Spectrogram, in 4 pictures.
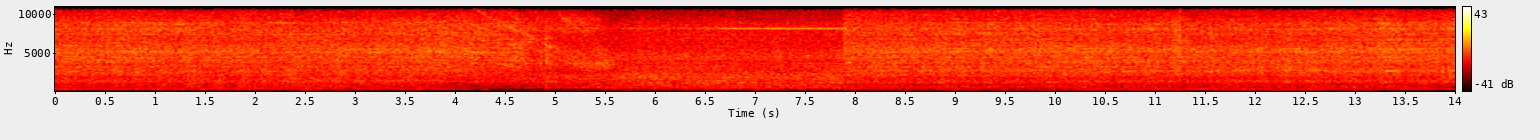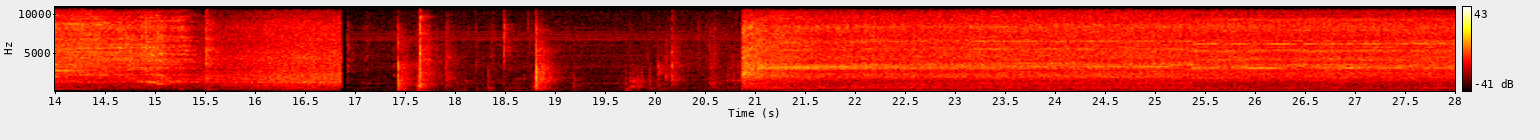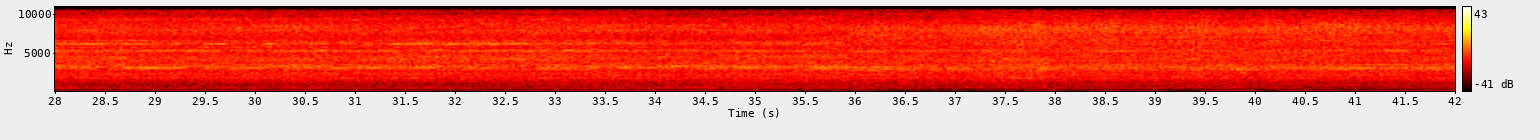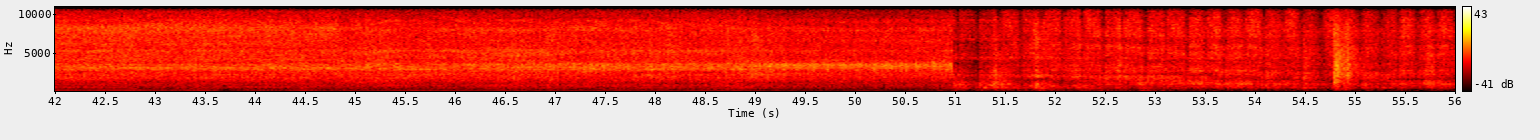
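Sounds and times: orbital sander running: 0.0 - 16.9, 20.8 - 56.0.

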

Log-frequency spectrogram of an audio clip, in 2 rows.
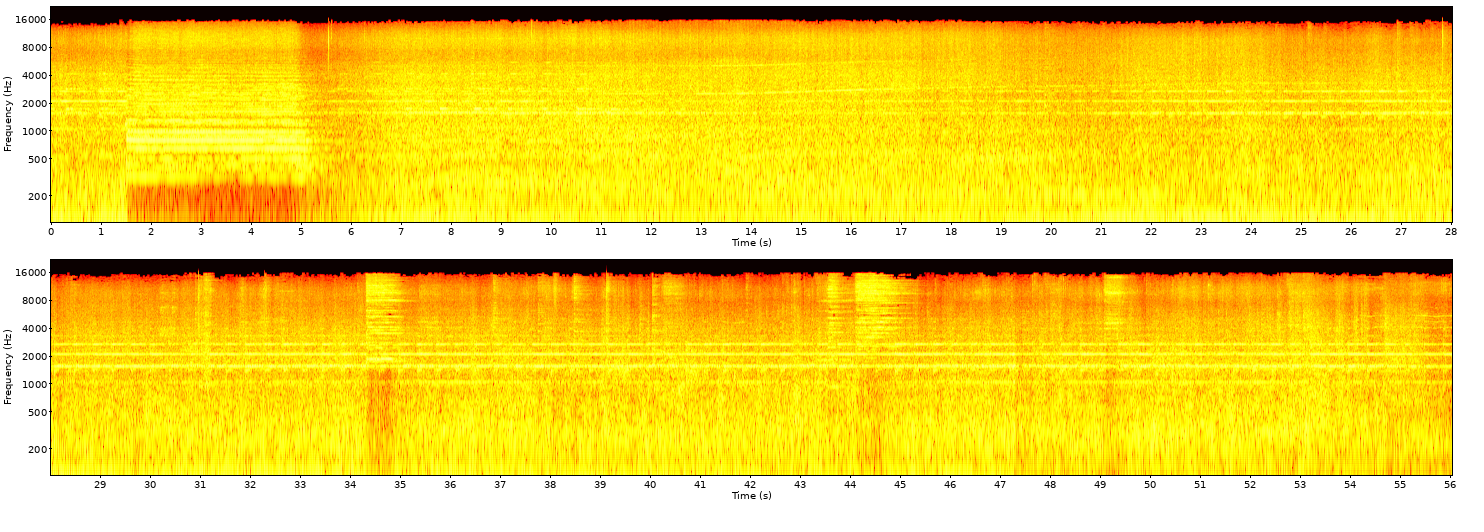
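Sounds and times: crossing signal ringing: 0.0 - 56.0
train wheels rumbling and clattering: 0.0 - 56.0.

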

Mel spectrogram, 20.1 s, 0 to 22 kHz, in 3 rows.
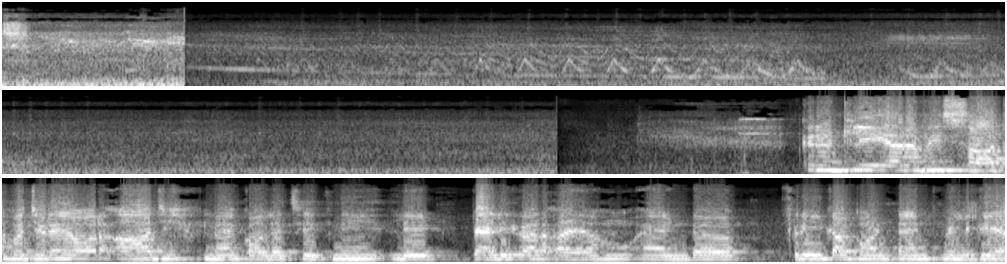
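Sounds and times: road and wind noise: 0.0 - 11.7, 12.4 - 20.0
siren wailing and yelping: 0.8 - 7.1.

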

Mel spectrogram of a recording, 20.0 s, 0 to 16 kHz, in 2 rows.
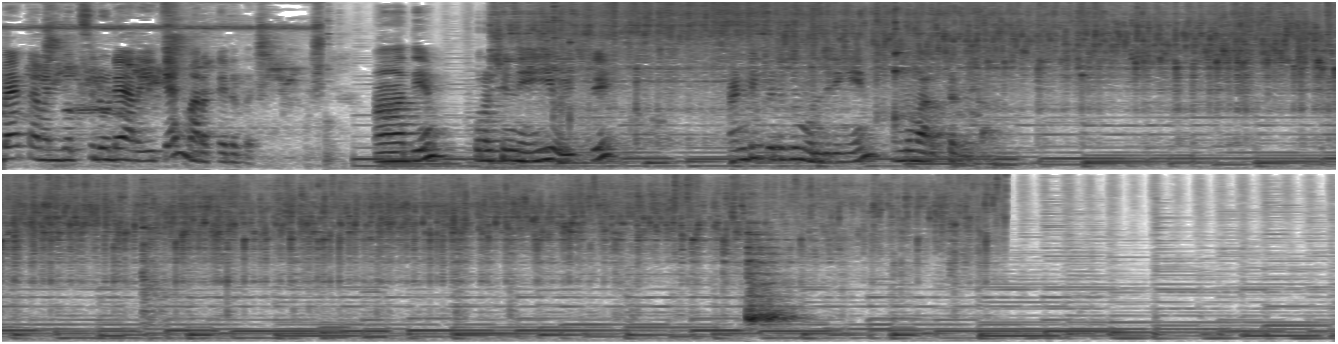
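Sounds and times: soft background music: 2.4 - 20.0
ghee sizzling and crackling: 3.7 - 17.6.

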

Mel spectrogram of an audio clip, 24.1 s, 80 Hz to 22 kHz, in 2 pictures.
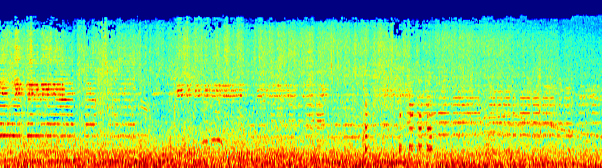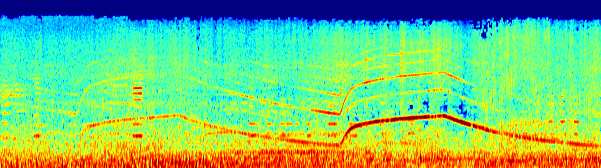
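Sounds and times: horn toot: 0.0 - 13.6.

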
